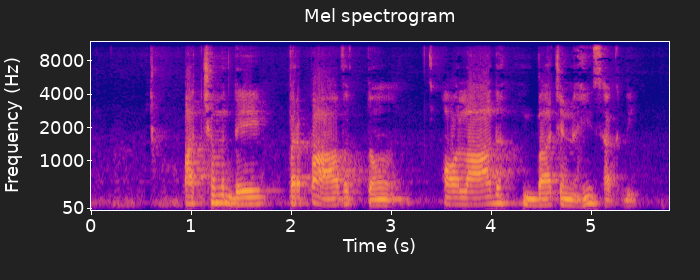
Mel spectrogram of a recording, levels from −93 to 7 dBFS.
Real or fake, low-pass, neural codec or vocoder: real; 10.8 kHz; none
